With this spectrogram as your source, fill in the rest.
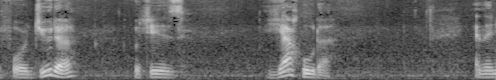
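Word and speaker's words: יהודה: So let's say you have the Hebrew pronunciation for Judah, which is Yahuda. And then you have the Aramaic pronunciation, which is Yehuda. So you have that E in there instead of the A, but that's just regional.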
